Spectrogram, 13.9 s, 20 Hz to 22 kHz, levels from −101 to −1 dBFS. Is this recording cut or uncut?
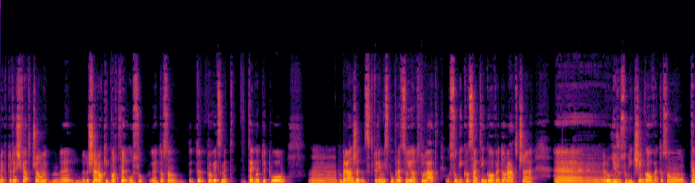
cut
